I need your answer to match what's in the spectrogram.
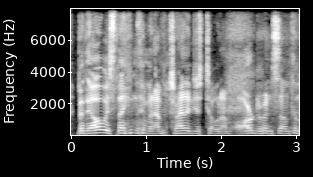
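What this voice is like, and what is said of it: Strong accent that sounds old-fashioned. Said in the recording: “everybody fucking thinks I'm trying to talk with the days of yore and it's just my fucking accent.”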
